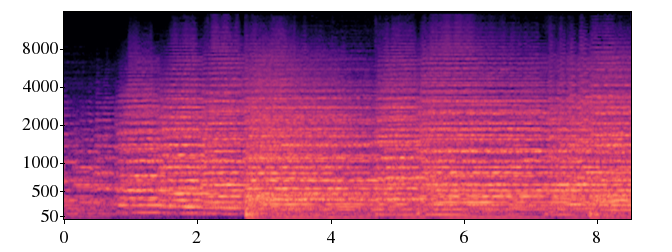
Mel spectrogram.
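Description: Marching band playing sustained brass chords: the sound swells about a second in, and the low end comes in suddenly near three seconds in, after which the full band holds a loud chord texture.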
